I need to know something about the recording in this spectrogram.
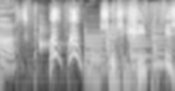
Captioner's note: barks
